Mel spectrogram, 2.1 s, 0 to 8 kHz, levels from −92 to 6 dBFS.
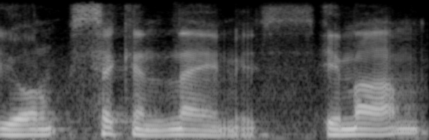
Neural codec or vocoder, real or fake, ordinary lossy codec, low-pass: none; real; Opus, 32 kbps; 7.2 kHz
